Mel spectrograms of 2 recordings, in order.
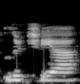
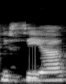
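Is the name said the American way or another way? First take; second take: another way; American. First: The name is said in a non-American pronunciation. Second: The name is said in the American pronunciation. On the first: "I love the pronunciation Lucia" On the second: "in the U S it would probably get pronounced Lucia"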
